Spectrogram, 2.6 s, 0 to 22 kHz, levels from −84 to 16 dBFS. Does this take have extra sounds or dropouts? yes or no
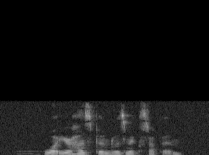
no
